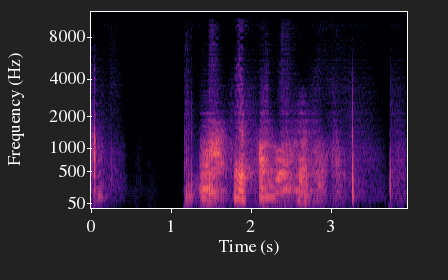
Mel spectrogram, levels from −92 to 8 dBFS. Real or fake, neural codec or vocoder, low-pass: fake; codec, 44.1 kHz, 0.9 kbps, DAC; 10.8 kHz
